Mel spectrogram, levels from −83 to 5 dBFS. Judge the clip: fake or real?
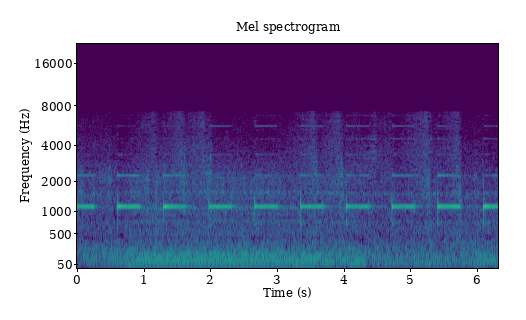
real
